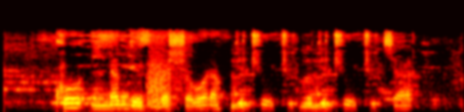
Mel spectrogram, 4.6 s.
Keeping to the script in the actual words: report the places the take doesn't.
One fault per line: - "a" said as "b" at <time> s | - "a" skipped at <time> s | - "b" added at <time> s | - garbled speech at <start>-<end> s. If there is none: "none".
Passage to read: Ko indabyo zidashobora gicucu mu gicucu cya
none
